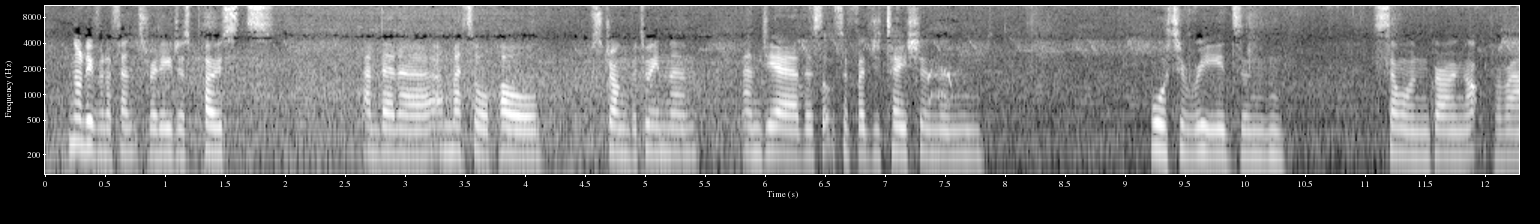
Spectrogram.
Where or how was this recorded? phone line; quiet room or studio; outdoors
outdoors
